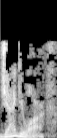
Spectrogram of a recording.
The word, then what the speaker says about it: Jaguar: pronounce Jaguar the way they do in the United Kingdom, and that's a Jaguar.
